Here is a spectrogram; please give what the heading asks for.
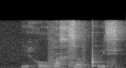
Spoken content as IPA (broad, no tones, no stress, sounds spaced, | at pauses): i h o v a x z ɐ v pʼ i sʲ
